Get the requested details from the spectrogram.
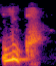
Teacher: Markov. Дальше g harfimiz so'zni oxirida kelganda k ga almashar ekan. Например, luk.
